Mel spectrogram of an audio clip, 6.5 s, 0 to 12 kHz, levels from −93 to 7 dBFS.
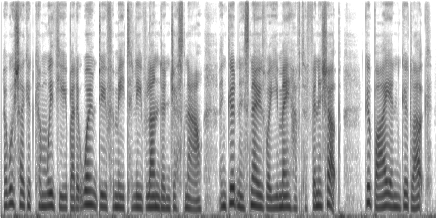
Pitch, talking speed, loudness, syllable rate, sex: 175 Hz, 305 wpm, -18 LUFS, 6.8 syllables/s, female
